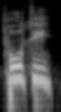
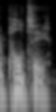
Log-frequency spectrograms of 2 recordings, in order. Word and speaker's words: Pulte: Is it Pulte? I think you're right. Yeah, Pulte. Pulte.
